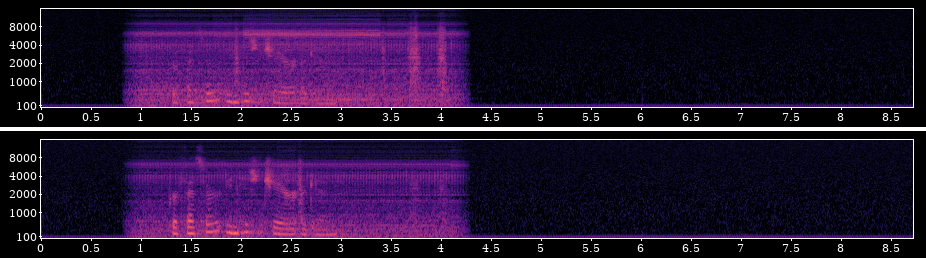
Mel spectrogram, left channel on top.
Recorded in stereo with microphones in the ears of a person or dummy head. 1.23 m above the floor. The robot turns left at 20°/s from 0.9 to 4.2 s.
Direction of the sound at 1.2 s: 145° right.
